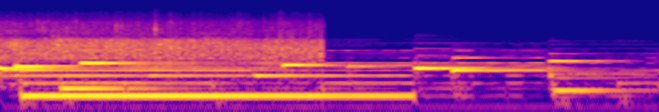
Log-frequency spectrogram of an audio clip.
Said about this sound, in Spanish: Démosles un fuerte aplauso de bienvenida.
